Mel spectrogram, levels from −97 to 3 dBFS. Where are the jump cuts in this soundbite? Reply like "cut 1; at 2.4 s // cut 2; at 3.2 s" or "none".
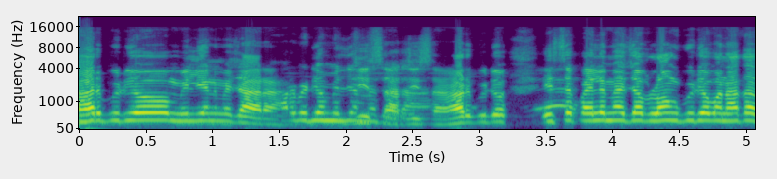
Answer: none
